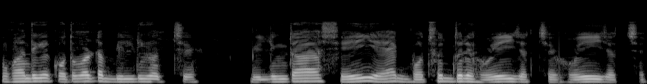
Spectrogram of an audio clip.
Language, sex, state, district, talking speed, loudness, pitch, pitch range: Bengali, male, West Bengal, Kolkata, 150 wpm, -25 LUFS, 130 Hz, 120-140 Hz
